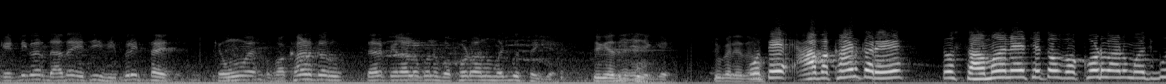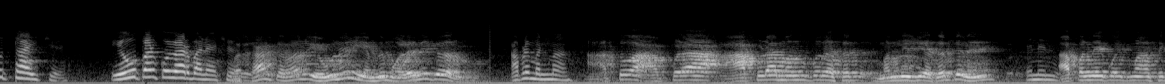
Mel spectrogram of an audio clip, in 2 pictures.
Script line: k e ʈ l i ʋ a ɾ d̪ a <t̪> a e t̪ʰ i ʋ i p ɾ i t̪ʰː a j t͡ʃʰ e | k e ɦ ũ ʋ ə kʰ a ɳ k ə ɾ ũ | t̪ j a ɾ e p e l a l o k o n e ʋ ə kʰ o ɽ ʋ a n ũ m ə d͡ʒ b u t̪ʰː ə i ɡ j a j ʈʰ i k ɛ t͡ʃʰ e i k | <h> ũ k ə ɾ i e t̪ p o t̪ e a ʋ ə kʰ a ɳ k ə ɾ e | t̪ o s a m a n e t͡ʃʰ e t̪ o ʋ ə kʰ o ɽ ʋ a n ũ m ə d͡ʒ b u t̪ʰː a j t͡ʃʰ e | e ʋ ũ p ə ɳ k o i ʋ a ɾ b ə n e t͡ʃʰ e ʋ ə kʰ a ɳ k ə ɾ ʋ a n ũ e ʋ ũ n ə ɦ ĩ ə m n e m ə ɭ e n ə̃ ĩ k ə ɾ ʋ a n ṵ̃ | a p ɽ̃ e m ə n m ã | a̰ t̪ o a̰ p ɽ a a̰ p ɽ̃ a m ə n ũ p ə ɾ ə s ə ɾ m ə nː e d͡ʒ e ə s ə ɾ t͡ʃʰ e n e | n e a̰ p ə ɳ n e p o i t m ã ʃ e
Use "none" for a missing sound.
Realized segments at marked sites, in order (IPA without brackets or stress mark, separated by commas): d̪, ʃ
